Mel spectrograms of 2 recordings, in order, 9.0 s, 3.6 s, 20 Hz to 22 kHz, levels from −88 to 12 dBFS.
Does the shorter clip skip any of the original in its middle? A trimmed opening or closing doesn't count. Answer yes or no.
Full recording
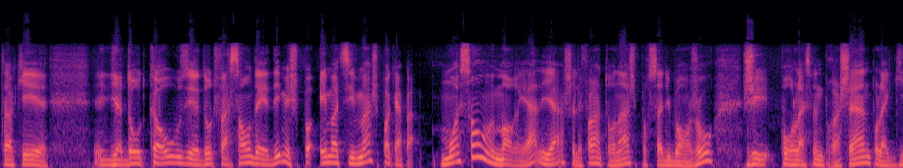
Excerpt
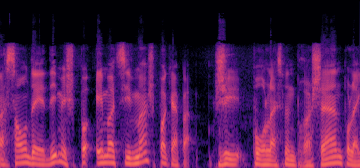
yes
